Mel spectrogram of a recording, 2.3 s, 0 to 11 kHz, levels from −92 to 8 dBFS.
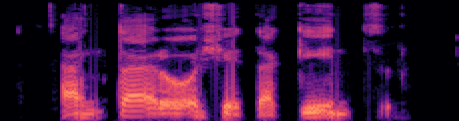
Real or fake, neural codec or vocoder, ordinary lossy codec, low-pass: real; none; Opus, 64 kbps; 9.9 kHz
